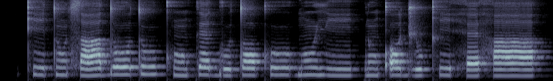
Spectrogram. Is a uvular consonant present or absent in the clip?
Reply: absent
